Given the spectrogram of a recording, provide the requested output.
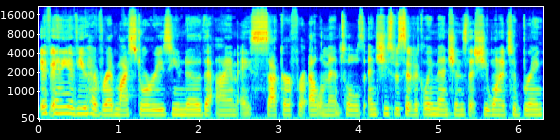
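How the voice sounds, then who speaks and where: The speaker is a woman with a Southern US accent and a medium pitch. The recording is very clean, with a silent background. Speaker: fan fiction reviewer, YouTuber. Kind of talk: casual video review.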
